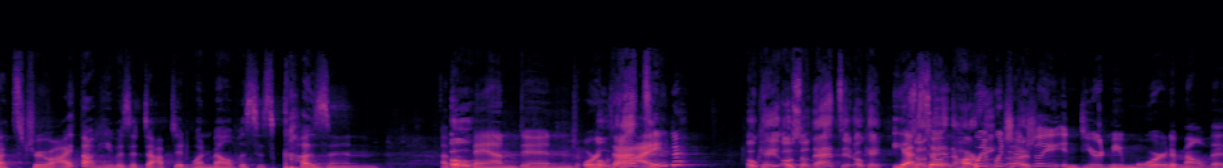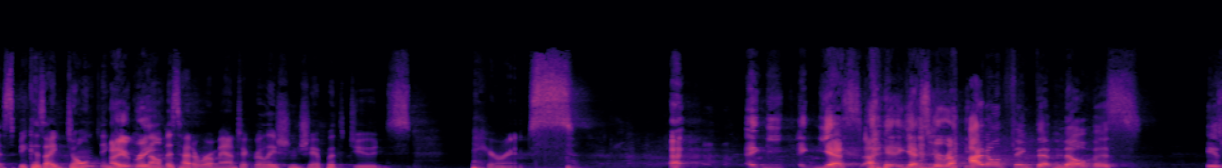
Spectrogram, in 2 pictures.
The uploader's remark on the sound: LIVE from the Warner Theatre in D.C. The audience Q&A.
